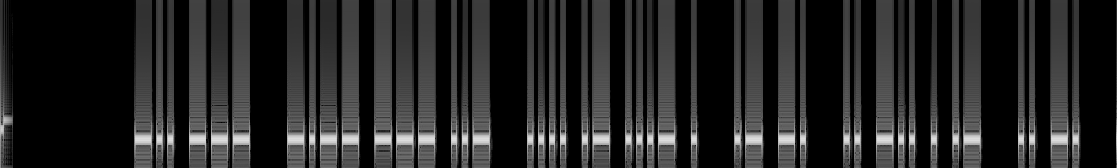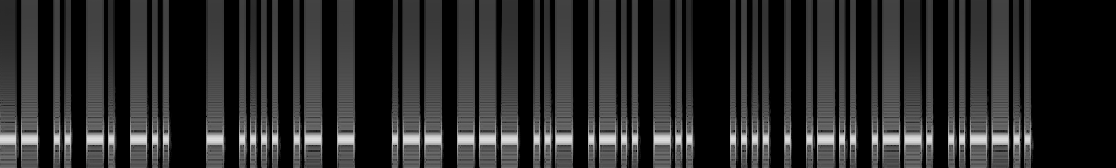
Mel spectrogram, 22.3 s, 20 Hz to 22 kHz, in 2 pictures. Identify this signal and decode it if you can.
Morse code, heard as a keyed tone, about 22 wpm, 700 Hz. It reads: DO YOU HAVE AN IDEA IN MIND THAT WOULD HELP?
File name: Sentences with 9-Word Phrases - 22wpm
